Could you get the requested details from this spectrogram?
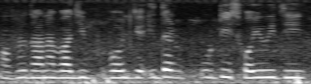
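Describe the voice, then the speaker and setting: Woman vlogger, high voice, chatty and reassuring, with a lot of background noise in a home phone recording. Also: completely flat delivery, normal speed. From Pakistan. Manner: talkative, comforting and directing others. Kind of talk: casual family chat.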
